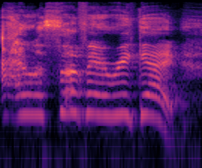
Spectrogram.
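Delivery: very high, loud imitation of a hearty hello; exuberant mock greeting. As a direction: call it out in an exaggerated high voice. Retold greeting to someone else.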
